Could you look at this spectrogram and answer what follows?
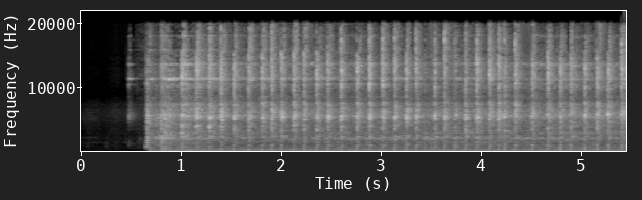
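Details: Stihl 064 chainsaw, just reassembled with the proper exhaust bolt fitted: catches at once and settles into a crisp, even two-stroke buzz with regular pulses and no popping back. Runs properly.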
